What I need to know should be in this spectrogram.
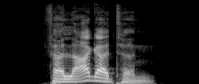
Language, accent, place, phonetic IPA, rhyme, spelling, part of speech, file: German, Germany, Berlin, [fɛɐ̯ˈlaːɡɐtn̩], -aːɡɐtn̩, verlagerten, adjective / verb, De-verlagerten.ogg
- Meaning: inflection of verlagern: 1. first/third-person plural preterite 2. first/third-person plural subjunctive II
